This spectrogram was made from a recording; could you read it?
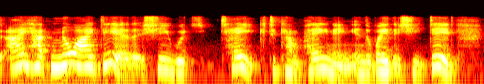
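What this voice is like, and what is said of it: Lancashire English accent. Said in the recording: “that's not an Edinburgh accent you've got... It certainly isn't an Edinburgh accent... I am from Lancashire”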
